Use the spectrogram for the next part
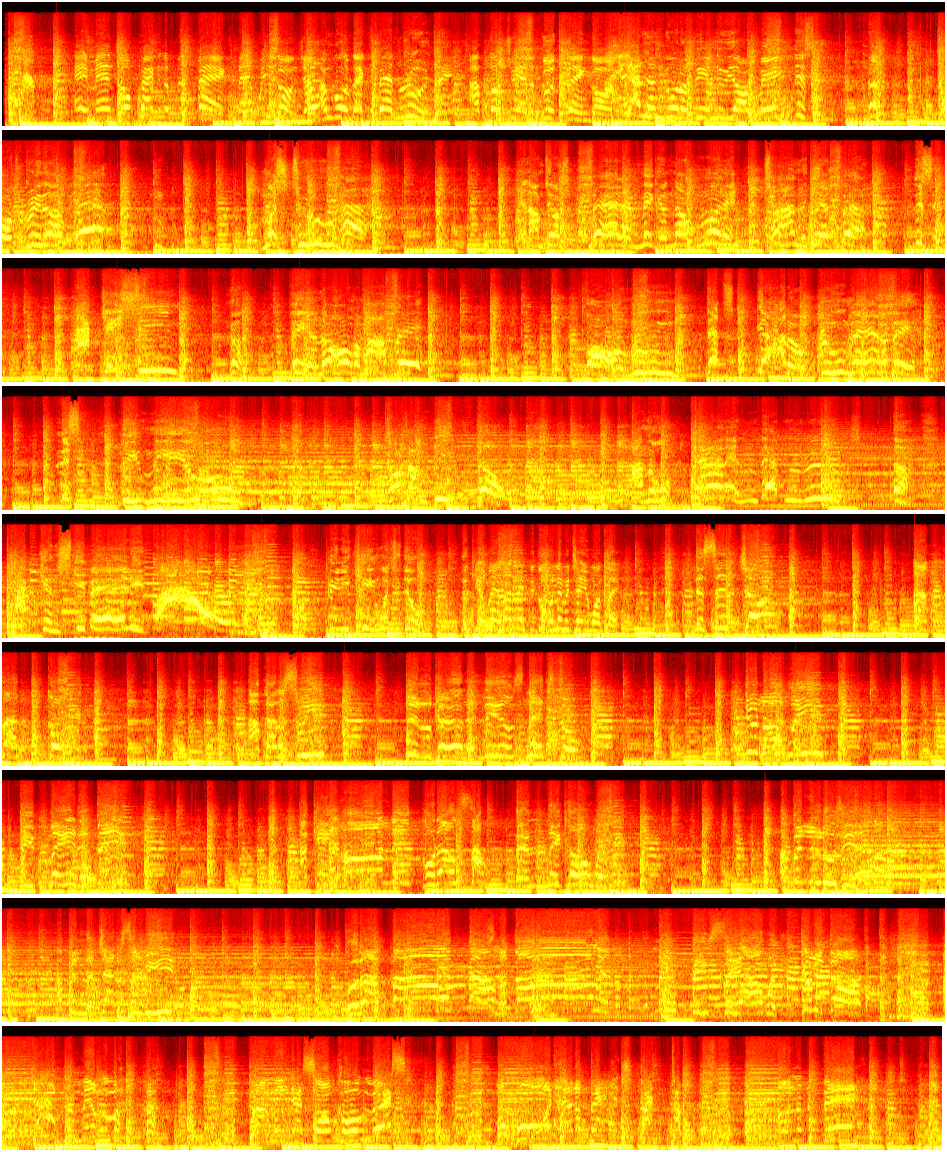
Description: タダのストリングス・グループではナシ！
幽玄ジャズ・ファンク
レアグルーヴ・クラシック
ヒンヤリとサイケデリックでブッ飛んだアレンジがヤバい、マッド・ファンク傑作！シタール入りでさらにイカれたジャズ・ファンク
